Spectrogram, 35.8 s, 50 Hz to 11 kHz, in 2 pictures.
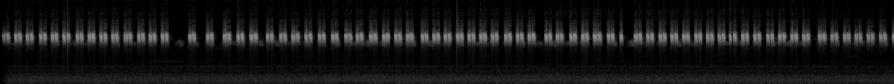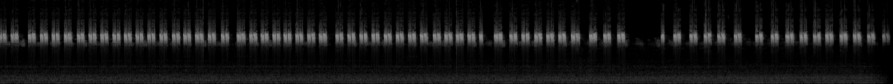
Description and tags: Grillons-Amb nuit2
Some crickets during the night in Tanzania recorded on DAT (Tascam DAP-1) with a Sennheiser ME66 by G de Courtivron.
